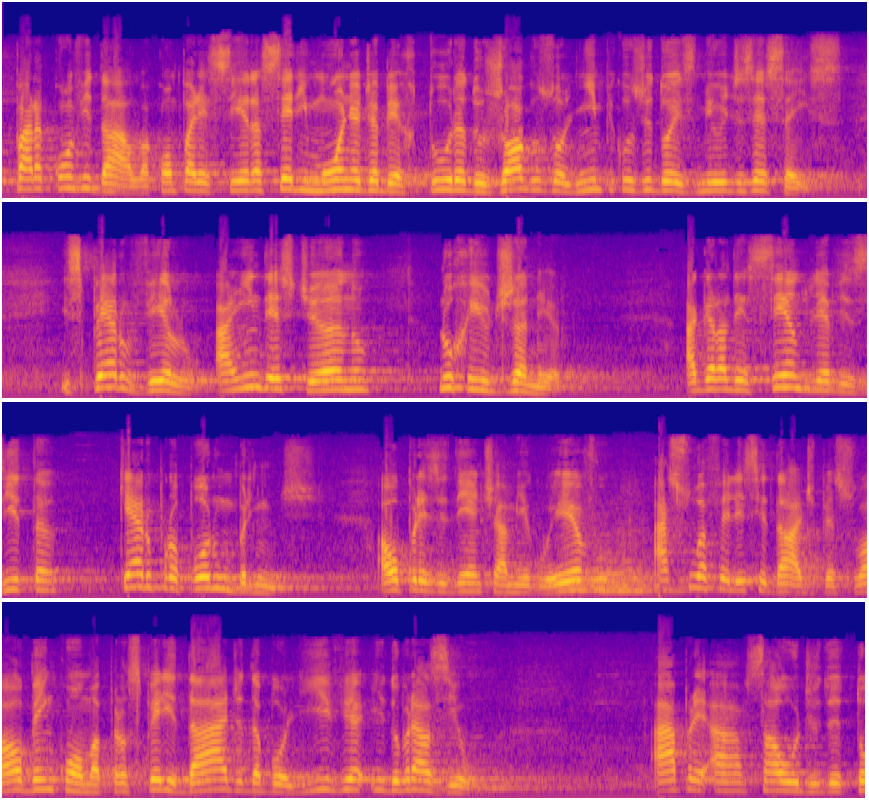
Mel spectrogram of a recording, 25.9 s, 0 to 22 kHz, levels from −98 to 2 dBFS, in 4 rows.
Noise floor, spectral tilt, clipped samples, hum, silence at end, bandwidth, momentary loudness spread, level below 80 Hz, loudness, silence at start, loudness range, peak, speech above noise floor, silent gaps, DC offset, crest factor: -45 dBFS; -4 dB/octave; under 0.1%; none; 0 s; 11.5 kHz; 10 LU; -58 dBFS; -18 LUFS; 0 s; 4 LU; -2 dBFS; 28 dB; none; under 0.1%; 16 dB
